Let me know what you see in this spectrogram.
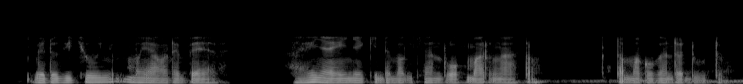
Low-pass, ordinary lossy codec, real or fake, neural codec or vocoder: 3.6 kHz; Opus, 24 kbps; real; none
